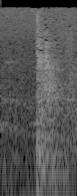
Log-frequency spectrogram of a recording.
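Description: A room door swings shut with a single solid thud, a low-heavy impact followed by a brief fading resonance, moderately loud against a quiet background.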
